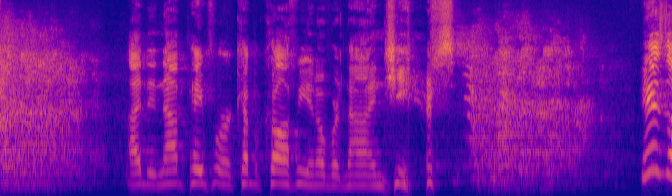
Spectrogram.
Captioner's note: audience laughs; laughter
